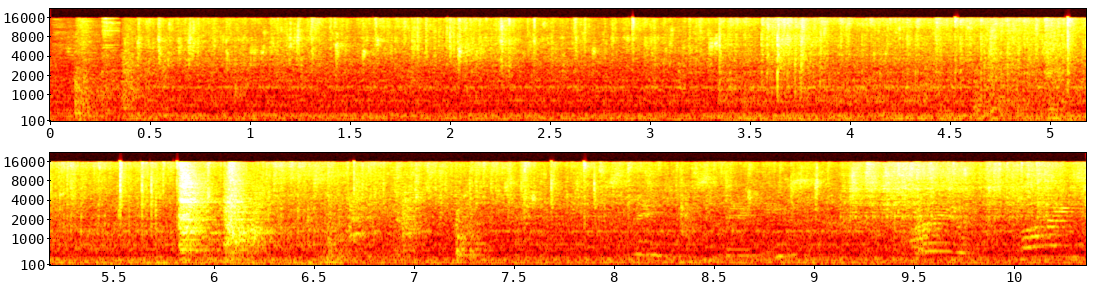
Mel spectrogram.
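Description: Fish-paste-stuffed bell pepper pieces frying in oil in a non-stick pan: a steady sizzle with fine crackles. A sharp knock comes about six seconds in.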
